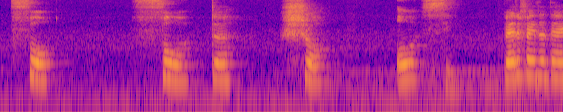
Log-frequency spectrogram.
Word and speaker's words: faux: Aqui, de novo, não estou pronunciando o X, porque a última letra a gente pode ignorar aqui. E esse AU, eu não vou ler FAU, eu vou ler com som de O.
